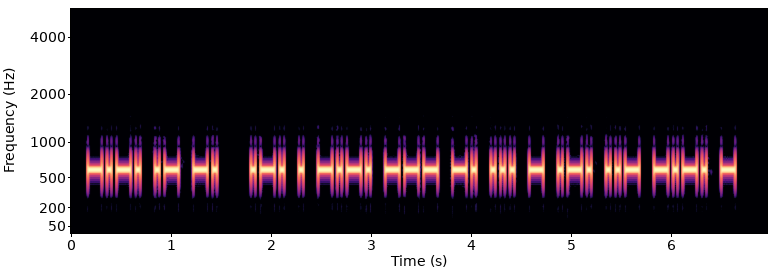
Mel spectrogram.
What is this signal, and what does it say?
Morse code, heard as a keyed tone, about 25 wpm, 600 Hz. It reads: CAN RECONSTRUCT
